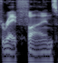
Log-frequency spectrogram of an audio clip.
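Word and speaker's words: Ralph Fiennes: designed which Australian Landmark it's pronounced Ray fines by the way the conclave the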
